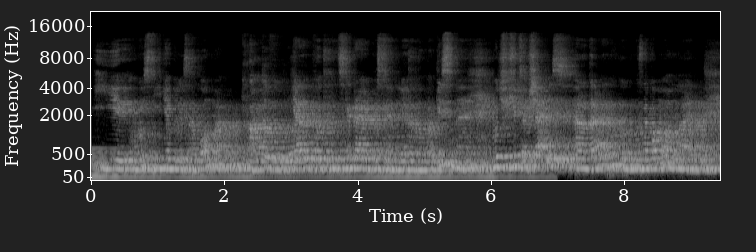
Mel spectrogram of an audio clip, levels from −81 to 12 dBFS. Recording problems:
room echo; strong; dies away in 1.5 s
off-mic speech; far
squashed, flat; somewhat
electrical hum; faint; until 7 s; 60 Hz, 25 dB below the speech

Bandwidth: 14 kHz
